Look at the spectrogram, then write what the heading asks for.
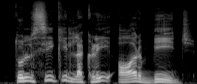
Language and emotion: Urdu, neutral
